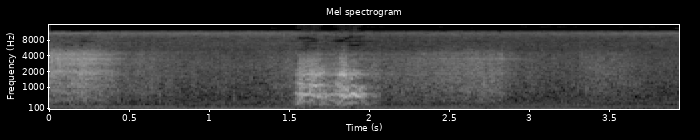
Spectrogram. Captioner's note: dog barks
